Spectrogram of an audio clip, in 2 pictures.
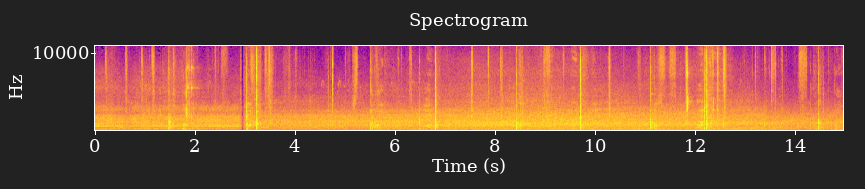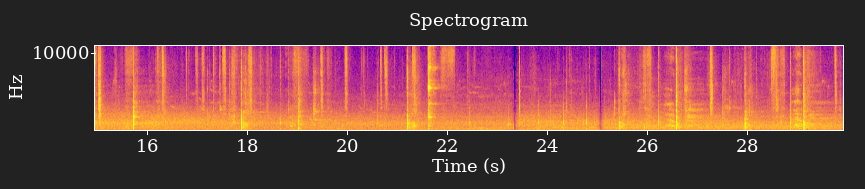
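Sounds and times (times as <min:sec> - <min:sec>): tennis balls struck with rackets: 0:00.0 - 0:29.9.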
